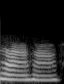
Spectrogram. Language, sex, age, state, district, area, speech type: Bengali, female, 18-30, West Bengal, Malda, urban, conversation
